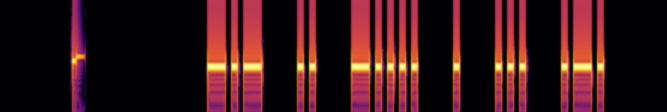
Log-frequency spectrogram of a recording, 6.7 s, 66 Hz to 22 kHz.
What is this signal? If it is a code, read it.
Morse code, heard as a keyed tone, about 20 wpm, spaced as for 15 wpm, 700 Hz. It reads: KI6ESR
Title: 200 Lesson 32g - Letter k - Call Signs 20wpm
